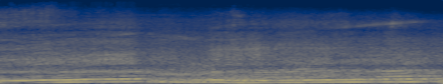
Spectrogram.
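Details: Freshly rebuilt engine (pistons and rods out and reassembled): crisp rev blips rising and falling smoothly with the throttle, no ticking or knocking underneath; strong and healthy.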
